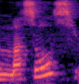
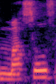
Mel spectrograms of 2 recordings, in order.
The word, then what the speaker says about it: muscle: also say that the muscles right the muscles in his back hurt so this is called muscle pain muscle pain listen to this word muscle muscle right it's almost like there's two s's muscle I hate this picture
